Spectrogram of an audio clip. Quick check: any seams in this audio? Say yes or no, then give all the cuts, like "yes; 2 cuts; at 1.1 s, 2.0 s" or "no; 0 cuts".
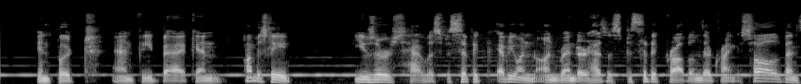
yes; 1 cut; at 2.3 s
